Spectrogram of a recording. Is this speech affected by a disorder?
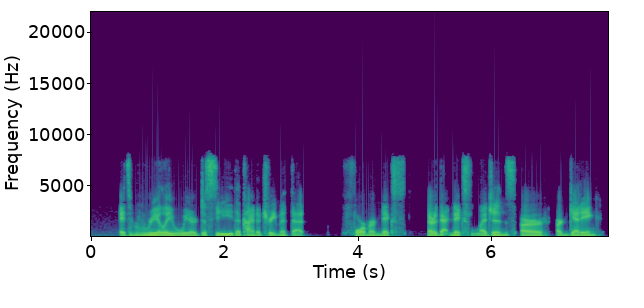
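No.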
